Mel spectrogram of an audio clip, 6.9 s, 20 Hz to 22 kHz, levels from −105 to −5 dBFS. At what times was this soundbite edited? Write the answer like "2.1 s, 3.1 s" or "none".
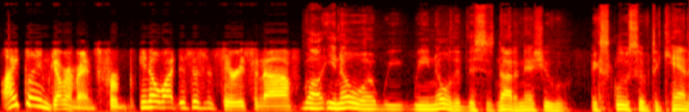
1.4 s, 3.0 s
